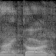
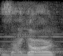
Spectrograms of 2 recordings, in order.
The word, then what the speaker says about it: Zygarde: you pronounce it zygar you may think it's pronounced zard because of a d right here but the D is silent so now you know how to pronounce it zygar known to be the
